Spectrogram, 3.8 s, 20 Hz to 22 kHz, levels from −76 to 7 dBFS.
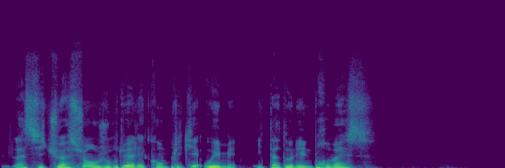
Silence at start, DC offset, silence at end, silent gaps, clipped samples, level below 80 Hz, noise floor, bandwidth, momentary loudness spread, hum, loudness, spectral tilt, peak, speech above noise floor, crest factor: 0.1 s; under 0.1%; 1.05 s; none; under 0.1%; -38 dBFS; -69 dBFS; 12 kHz; 7 LU; none; -19 LUFS; -8 dB/octave; 0 dBFS; 52 dB; 18 dB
